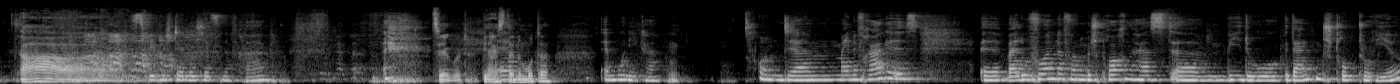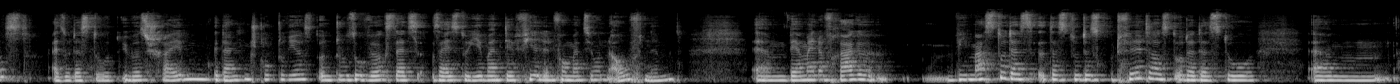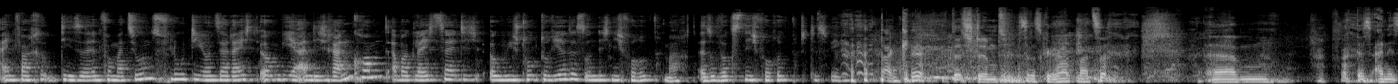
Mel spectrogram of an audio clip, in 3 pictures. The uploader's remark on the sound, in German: Live vor Publikum in Leipzig interviewt.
